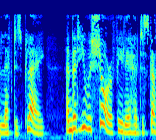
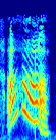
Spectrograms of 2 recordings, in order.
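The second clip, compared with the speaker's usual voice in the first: much higher, loud startled yelp; sudden shout; 8 dB louder than usual. Acted. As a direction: blurt a sharp cry of alarm. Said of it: "I shouted out quite spontaneously".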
